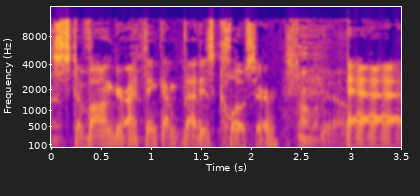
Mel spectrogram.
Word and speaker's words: Stavanger: It's in Stavanger. I'm probably saying it wrong. Sure. Yeah. Stavanger? Let's go with Stavanger. It's the accent's on the second half. Stavanger.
